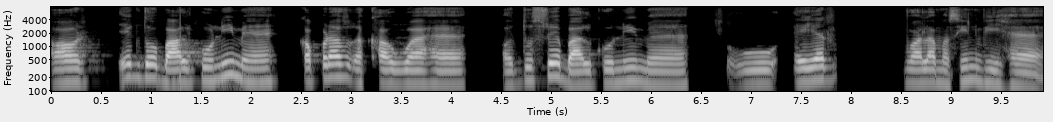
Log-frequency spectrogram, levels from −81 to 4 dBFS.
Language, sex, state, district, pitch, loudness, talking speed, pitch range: Hindi, male, Bihar, Jahanabad, 150 Hz, -23 LUFS, 115 wpm, 140-165 Hz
